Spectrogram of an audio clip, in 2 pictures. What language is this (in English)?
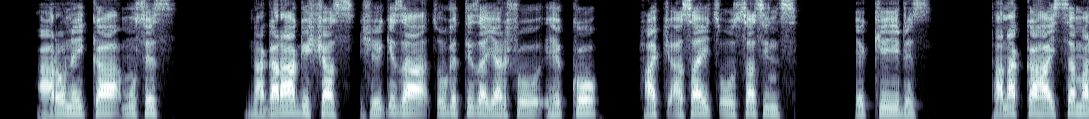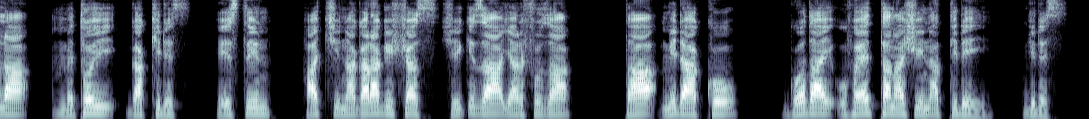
Gamo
